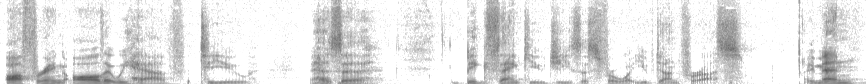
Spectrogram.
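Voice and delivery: quiet prayer. Real, not acted. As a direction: pray gently before the sermon. Pastor leads opening prayer.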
